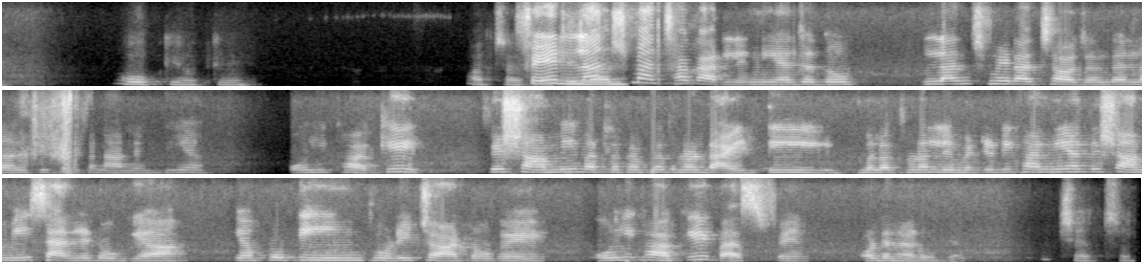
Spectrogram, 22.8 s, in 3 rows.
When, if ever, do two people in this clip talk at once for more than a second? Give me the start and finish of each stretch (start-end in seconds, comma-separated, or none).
none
